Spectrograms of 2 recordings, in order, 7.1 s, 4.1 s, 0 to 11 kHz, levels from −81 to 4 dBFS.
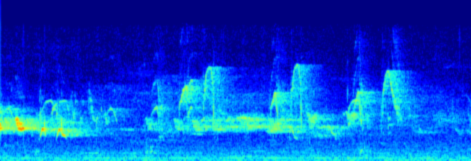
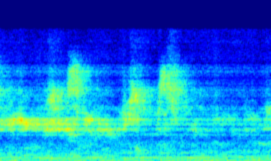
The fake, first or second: second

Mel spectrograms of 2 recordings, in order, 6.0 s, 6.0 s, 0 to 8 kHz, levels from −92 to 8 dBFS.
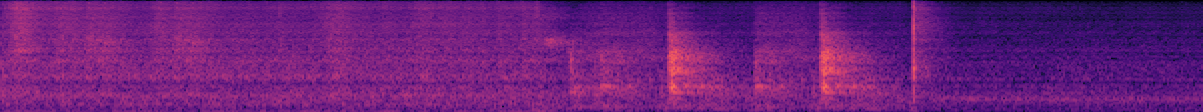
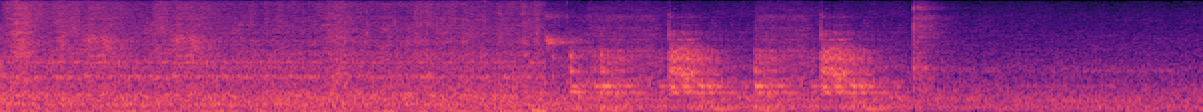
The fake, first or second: first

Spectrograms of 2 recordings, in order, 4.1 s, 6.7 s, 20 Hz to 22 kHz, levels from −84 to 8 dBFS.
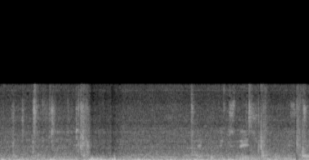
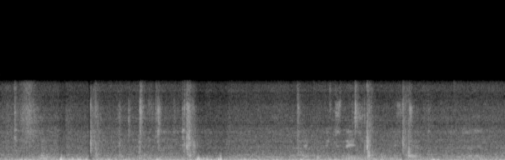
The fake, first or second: second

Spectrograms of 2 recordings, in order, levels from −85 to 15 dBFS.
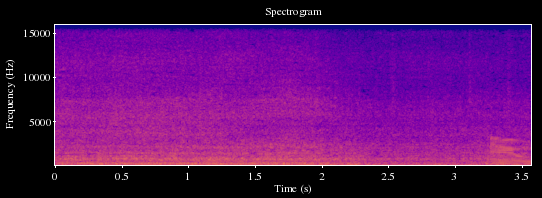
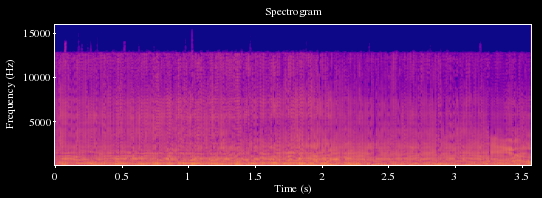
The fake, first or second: second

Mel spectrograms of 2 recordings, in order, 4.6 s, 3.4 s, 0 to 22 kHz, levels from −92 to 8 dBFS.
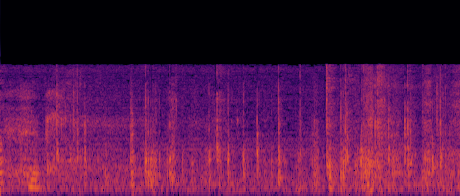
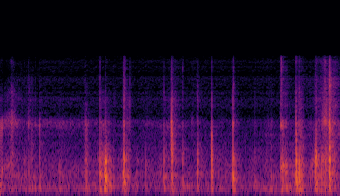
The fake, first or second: second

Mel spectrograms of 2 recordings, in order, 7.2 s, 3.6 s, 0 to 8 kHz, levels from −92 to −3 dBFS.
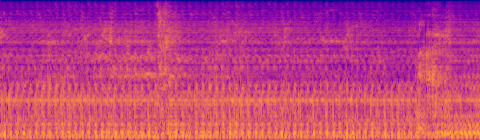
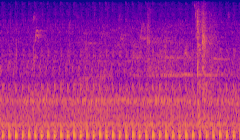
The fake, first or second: first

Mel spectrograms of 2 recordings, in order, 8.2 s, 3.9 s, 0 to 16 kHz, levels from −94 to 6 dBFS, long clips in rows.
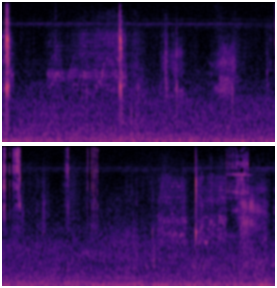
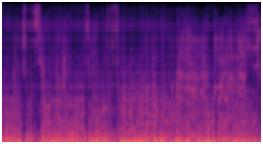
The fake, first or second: second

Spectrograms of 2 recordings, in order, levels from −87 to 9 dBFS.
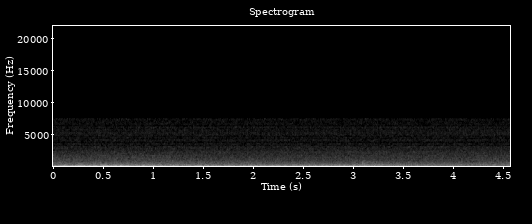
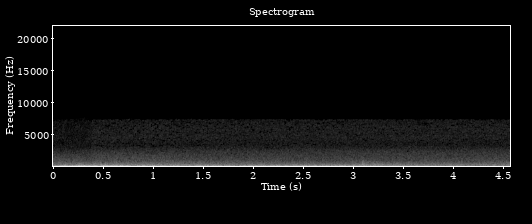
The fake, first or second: first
